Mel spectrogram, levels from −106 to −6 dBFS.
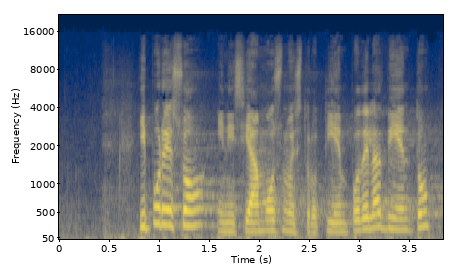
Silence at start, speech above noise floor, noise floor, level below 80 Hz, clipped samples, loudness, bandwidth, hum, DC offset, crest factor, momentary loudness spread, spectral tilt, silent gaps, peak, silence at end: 0.6 s; 28 dB; -48 dBFS; -44 dBFS; under 0.1%; -20 LUFS; 13.5 kHz; none; under 0.1%; 20 dB; 9 LU; -5 dB/octave; none; -2 dBFS; 0 s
